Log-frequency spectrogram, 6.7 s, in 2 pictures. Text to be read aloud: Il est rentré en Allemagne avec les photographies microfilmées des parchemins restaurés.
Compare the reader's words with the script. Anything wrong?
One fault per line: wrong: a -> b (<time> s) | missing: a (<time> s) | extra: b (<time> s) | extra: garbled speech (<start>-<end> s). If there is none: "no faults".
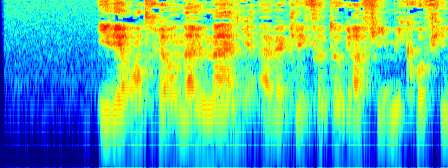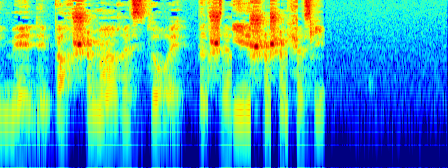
extra: garbled speech (4.8-5.8 s)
